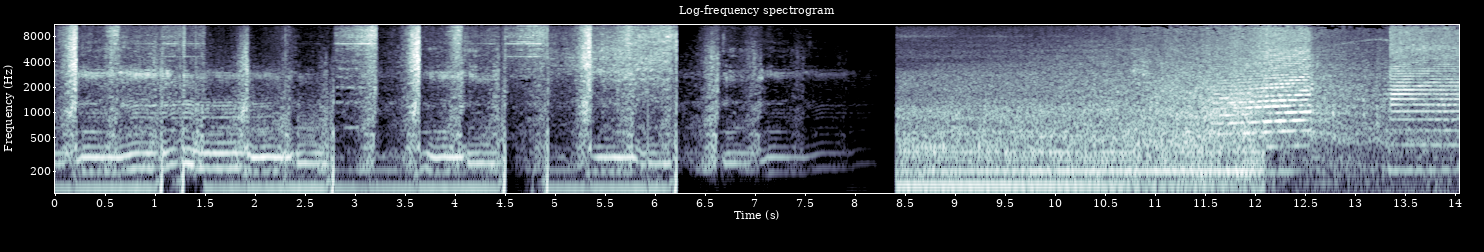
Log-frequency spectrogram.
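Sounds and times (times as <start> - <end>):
truck engine and road noise: 0.0 - 14.0
truck air horn: 11.5 - 14.0.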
